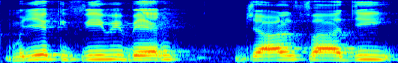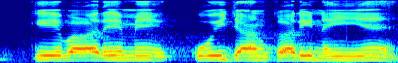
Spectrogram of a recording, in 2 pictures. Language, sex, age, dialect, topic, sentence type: Hindi, male, 60-100, Kanauji Braj Bhasha, banking, statement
